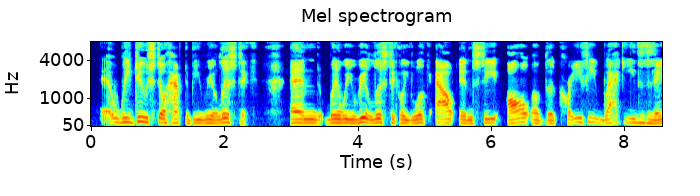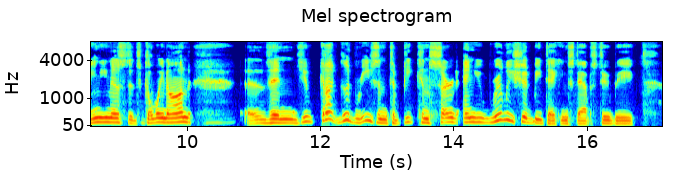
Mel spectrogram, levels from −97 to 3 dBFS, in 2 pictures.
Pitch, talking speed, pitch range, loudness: 135 Hz, 145 wpm, 120-155 Hz, -19 LUFS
